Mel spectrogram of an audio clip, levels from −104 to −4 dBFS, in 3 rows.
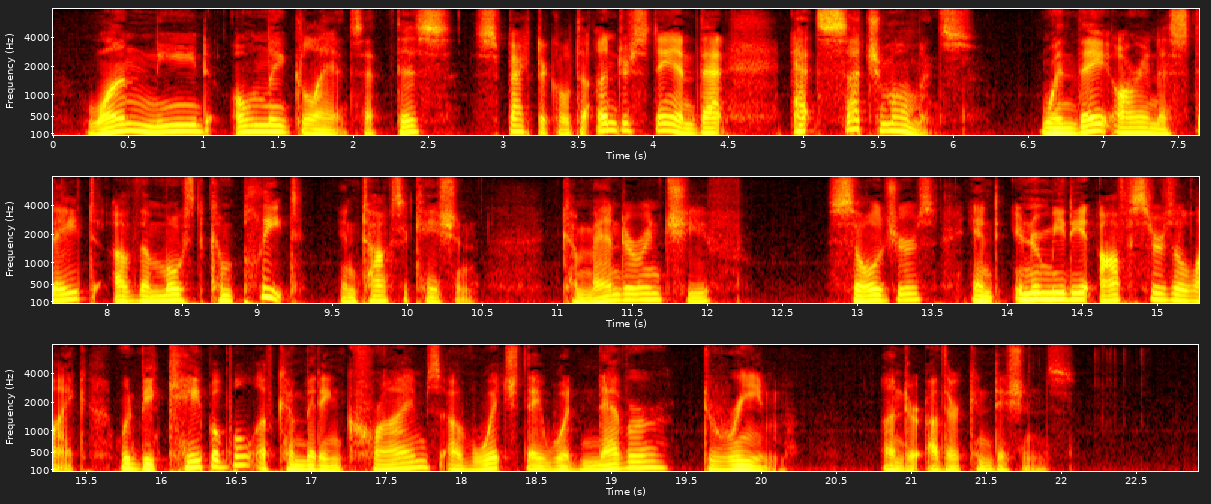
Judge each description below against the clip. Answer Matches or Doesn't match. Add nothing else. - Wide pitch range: Matches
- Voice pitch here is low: Matches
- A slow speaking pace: Matches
